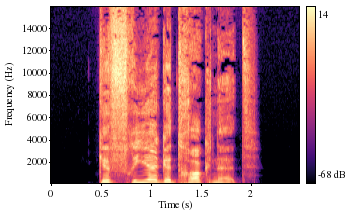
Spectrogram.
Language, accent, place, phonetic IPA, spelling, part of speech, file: German, Germany, Berlin, [ɡəˈfʁiːɐ̯ɡəˌtʁɔknət], gefriergetrocknet, adjective / verb, De-gefriergetrocknet.ogg
- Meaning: freeze-dried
